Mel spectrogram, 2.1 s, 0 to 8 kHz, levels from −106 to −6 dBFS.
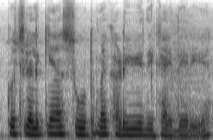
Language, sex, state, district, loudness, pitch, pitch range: Hindi, male, Bihar, Saharsa, -24 LUFS, 135 Hz, 120-150 Hz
